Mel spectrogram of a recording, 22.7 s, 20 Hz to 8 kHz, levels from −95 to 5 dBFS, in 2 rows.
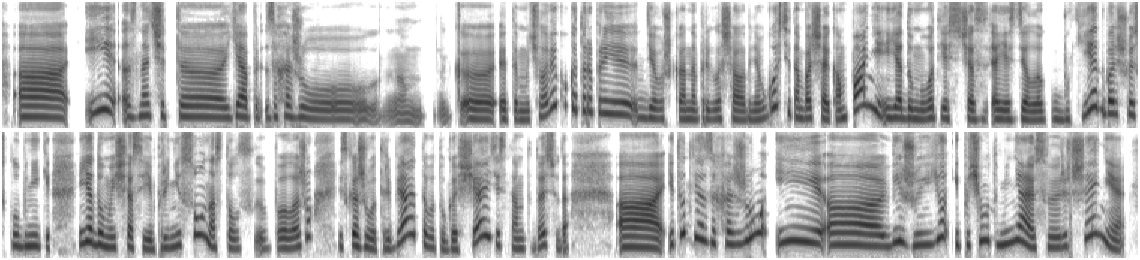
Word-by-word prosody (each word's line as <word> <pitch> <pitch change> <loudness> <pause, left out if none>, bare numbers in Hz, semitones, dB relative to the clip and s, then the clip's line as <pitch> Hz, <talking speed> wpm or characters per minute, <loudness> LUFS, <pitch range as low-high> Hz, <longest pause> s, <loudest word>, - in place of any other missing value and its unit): А, 210 - +4 0.2
и 330 +5 0
значит, 230 +1 -1
я 210 -1 +1
пр 205 - -9
захожу 180 -5 -4
м 135 - -12
м, - - -16
к 170 -2 0
этому 165 -2 -3
человеку, 405 - -4
который 320 -5 -3
при 260 -4 0
девушка, 180 -2 -4
она 170 -1 -3
приглашала 170 -1 -2
меня 160 0 -5
в - - -6
гости, 345 - -1
там 200 - -2
большая 185 -3 +2
компания. 335 - +1
И 195 - -1
я 195 -1 +3
думаю, 175 -2 -2
вот 195 +2 -1
я 190 - -1
сейчас, 170 -2 -1
а - - +3
я 165 -1 0
сделала 160 -1 +1
б - - -17
букет 175 - -3
большой 265 -1 +1
из - - -3
клубники, 225 -2 -3 0.3
и - - -5
я 300 0 +6
думаю, 235 -6 +2
щас 200 -2 +2
я 175 - 0
ей 170 - -1
принесу, 235 - -1
на 335 - +1
стол 185 -3 -3
с - - -4 0.2
положу 190 +3 -1 0.3
и 215 - -2
скажу: 220 -3 +3
"Bот, 175 - -5
ребята, 370 - +1
вот 195 -4 -8
угощайтесь". 240 - 0
Tам, 180 -1 -5
туда-сюда. 205 +8 -2 0.5
А, 205 -2 +7
и 250 - -2
тут 475 - -1
я 360 -2 +4
захожу 275 +3 -1 0.2
и 305 -2 +1
а, 245 -2 +5
вижу 245 -1 0
её, 250 +11 -1
и 245 - -2
почему-то 275 +2 -1
меняю 270 -3 +3
своё 200 -1 0
решение, 390 - -1
210 Hz, 180 wpm, -23 LUFS, 180-260 Hz, 0.5 s, А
